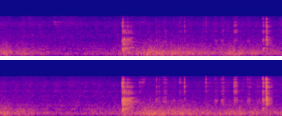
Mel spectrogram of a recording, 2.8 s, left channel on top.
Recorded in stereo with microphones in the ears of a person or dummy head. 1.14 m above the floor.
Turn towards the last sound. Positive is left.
turn(degrees=-40)  # may be behind; listen again after turning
